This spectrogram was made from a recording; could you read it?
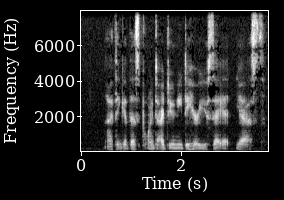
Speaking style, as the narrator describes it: Castiel replies quietly

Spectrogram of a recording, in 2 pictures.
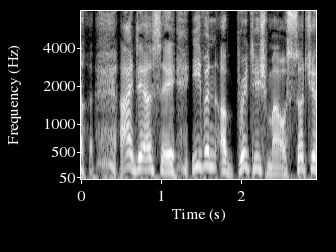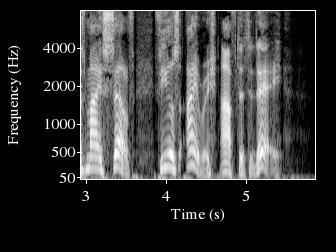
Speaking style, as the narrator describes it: Nigel interjected with a chuckle

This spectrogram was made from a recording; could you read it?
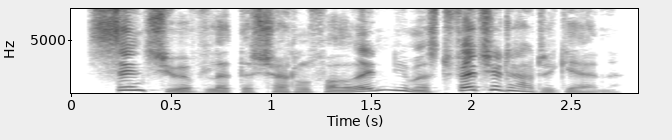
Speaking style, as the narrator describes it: she scolded her sharply, and was so merciless as to say

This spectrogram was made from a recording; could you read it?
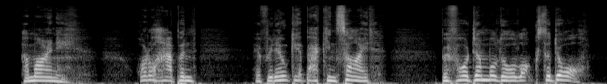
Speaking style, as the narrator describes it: Harry panted

